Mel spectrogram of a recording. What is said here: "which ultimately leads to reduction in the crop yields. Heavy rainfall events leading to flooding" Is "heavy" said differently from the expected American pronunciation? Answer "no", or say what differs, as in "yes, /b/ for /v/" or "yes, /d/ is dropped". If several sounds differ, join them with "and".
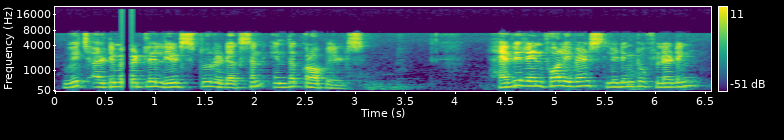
no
